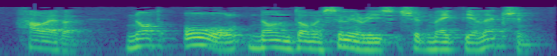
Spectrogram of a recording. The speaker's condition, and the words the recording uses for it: None; typical speech.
